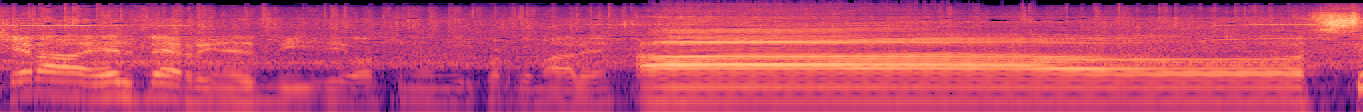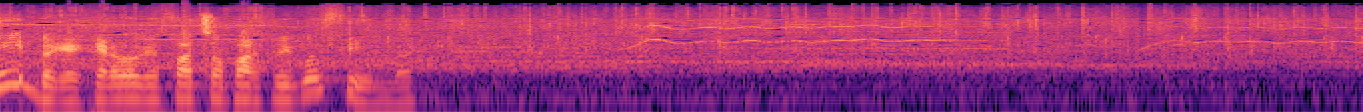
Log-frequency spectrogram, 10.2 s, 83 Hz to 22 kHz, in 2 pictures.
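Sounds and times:
speech: 0.0s - 7.0s
applause from a large crowd: 0.0s - 10.2s
cheering: 0.0s - 10.2s
high whistles: 7.4s - 10.2s.

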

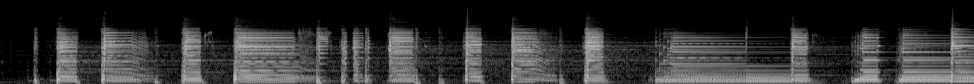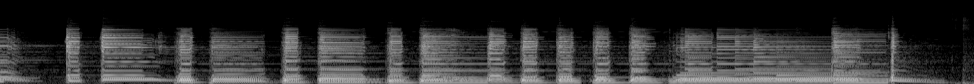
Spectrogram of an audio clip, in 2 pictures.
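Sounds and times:
clean electric guitar through a tube amp with spring reverb: 0.4s - 19.2s.

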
